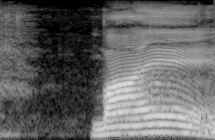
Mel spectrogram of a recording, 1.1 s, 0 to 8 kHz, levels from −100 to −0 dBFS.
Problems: none marked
